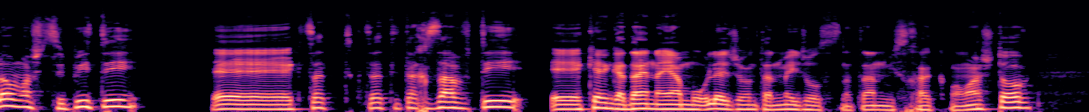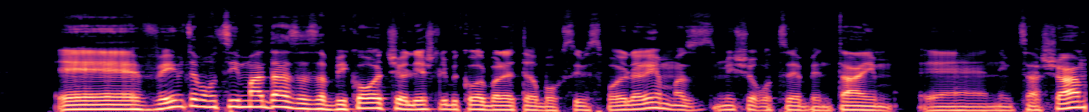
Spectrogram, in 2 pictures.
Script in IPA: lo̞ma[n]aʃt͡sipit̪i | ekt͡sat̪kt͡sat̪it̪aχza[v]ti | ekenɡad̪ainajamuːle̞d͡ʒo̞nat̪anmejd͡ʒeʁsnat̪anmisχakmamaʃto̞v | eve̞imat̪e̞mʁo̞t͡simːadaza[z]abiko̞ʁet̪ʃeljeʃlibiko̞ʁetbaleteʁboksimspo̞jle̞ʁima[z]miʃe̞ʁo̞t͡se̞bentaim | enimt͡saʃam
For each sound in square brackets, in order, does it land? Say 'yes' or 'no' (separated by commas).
no, yes, yes, yes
